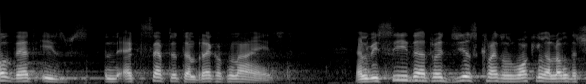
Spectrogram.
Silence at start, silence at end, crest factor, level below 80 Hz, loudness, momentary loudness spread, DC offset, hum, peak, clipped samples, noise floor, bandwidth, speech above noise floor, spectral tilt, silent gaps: 0 s; 0 s; 16 dB; -64 dBFS; -22 LUFS; 9 LU; under 0.1%; none; -6 dBFS; under 0.1%; -58 dBFS; 7.8 kHz; 36 dB; -8 dB/octave; none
